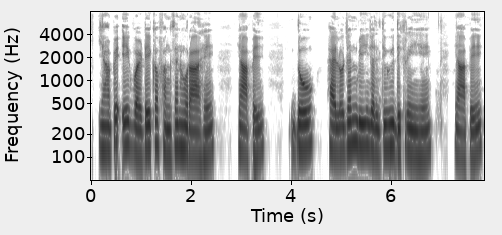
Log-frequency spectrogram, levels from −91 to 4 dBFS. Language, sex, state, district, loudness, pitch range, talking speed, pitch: Hindi, male, Jharkhand, Jamtara, -19 LUFS, 115-135 Hz, 150 wpm, 125 Hz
